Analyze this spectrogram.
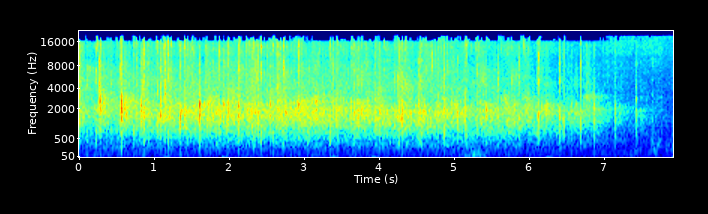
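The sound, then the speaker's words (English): Steady audience applause, a dense patter of many hands clapping at an even loudness for several seconds, then thinning and fading out near the end. No one speaks over it. “And so once again, I'm going to ask you just to give a round of applause to thank them.”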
